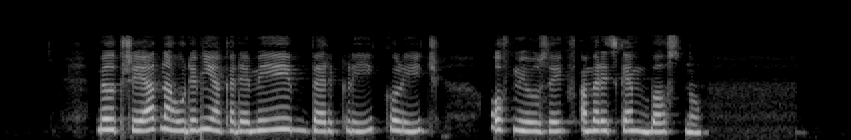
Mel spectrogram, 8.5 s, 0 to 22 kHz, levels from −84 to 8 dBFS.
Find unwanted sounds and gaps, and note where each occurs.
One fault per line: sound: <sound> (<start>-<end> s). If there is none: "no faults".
no faults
